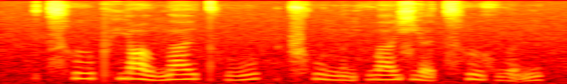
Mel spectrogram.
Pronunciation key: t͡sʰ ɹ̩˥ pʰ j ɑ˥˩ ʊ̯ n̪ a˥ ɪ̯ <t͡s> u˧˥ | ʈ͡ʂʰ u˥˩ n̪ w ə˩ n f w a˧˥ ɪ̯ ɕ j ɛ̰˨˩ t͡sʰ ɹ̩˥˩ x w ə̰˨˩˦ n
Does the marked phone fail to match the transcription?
yes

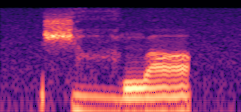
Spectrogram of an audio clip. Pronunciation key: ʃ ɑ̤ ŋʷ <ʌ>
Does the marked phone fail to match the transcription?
yes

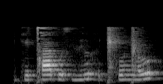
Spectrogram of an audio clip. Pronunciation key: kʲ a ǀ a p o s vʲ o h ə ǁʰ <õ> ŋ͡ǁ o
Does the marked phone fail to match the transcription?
yes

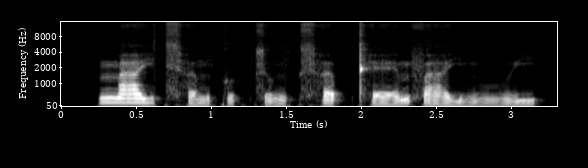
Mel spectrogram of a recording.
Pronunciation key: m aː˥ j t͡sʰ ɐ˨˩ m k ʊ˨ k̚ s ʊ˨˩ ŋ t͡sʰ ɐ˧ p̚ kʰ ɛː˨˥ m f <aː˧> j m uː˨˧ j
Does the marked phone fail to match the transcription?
yes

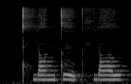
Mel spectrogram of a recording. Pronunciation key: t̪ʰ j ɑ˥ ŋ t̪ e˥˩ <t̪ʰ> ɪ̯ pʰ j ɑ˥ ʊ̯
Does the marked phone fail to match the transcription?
yes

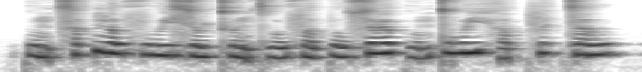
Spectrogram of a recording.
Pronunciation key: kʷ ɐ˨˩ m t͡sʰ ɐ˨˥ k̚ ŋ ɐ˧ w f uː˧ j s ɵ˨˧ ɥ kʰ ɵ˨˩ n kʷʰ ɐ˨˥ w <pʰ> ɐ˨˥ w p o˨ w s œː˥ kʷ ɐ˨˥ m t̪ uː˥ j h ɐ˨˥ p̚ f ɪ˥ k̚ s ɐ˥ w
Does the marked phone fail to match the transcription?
yes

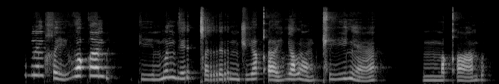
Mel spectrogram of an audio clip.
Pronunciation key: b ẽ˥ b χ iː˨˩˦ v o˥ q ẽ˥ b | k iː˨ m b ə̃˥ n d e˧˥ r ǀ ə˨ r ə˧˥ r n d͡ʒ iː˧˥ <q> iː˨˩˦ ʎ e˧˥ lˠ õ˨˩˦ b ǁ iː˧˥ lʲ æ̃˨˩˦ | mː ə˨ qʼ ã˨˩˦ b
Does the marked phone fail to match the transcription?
yes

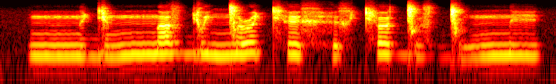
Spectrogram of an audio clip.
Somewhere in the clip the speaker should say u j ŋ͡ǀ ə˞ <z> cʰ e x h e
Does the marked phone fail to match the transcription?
yes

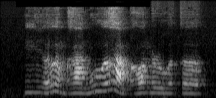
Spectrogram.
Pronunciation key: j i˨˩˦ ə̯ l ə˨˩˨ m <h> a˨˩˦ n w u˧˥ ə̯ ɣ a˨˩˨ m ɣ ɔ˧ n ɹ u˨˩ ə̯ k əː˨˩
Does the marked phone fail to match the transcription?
yes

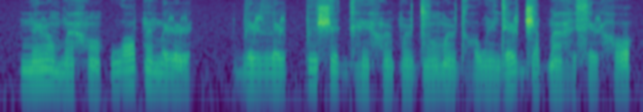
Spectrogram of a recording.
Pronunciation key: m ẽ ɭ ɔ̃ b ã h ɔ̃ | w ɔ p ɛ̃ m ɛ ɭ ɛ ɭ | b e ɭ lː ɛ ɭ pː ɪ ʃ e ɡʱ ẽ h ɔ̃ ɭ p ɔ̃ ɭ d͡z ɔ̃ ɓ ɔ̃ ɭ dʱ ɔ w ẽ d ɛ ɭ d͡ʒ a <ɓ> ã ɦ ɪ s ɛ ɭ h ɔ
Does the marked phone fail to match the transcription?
no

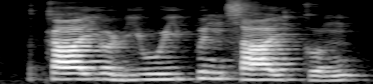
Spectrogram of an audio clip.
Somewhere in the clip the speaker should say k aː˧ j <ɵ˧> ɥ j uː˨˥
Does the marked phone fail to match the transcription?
yes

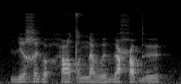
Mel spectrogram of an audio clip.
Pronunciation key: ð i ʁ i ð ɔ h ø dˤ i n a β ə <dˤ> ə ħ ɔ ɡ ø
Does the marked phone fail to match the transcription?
yes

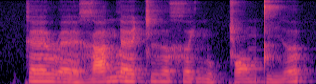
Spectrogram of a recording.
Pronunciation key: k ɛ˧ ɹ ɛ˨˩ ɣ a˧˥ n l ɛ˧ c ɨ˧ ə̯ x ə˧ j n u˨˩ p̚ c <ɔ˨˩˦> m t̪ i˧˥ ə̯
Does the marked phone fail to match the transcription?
yes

